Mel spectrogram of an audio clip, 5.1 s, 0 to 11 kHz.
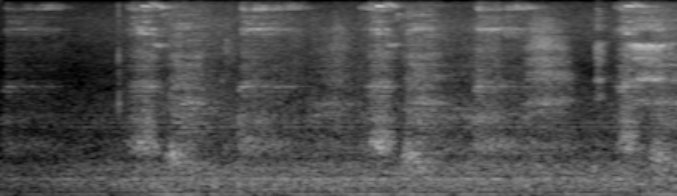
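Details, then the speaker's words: Dräger V500 ventilator in SPN-CPAP/pressure-support mode (FiO2 60%, pressure support 10 over PEEP 8 cmH2O), giving no mandatory breaths. Repeated whooshing airflow bursts as the ventilator supports simulated spontaneous breaths, shown in a respiratory therapy setup demo. "when I put this mode on by hitting enter you'll see it's no longer giving vent breaths but when they take their own breath and I'll simulate it with this"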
